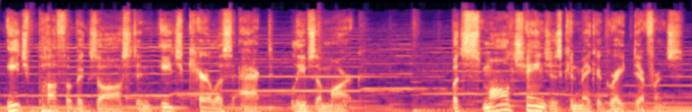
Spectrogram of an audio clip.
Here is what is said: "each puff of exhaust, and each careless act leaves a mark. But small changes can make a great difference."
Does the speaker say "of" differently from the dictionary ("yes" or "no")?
no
